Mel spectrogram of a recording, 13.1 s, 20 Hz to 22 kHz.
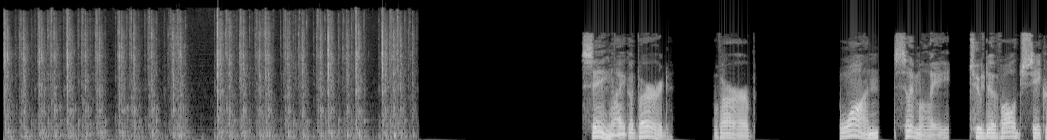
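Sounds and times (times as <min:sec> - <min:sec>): typewriter keys clacking: 0:00.0 - 0:05.2.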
